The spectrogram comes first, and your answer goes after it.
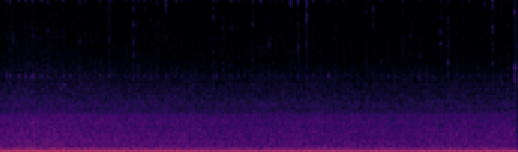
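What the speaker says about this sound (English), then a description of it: "Have the washer going, so it's moving the whole RV." A washing machine runs inside an RV, giving off a steady, continuous low hum and mechanical drone with broadband rumble, unchanging and fairly close throughout, with no talking.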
